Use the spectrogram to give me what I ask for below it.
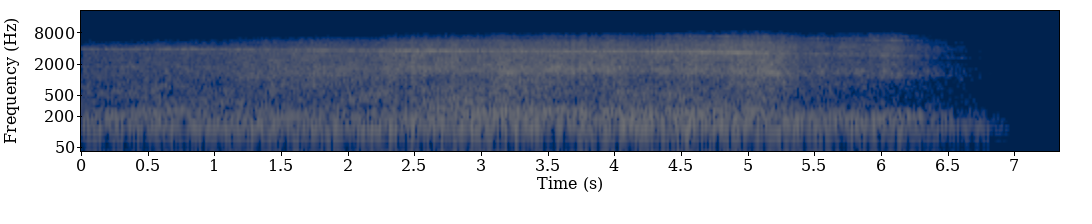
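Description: Airplane engine drone as a plane comes in to land in Seoul: a steady, broad roar with a thin high whine running through it, swelling slightly midway before fading out at the end.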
